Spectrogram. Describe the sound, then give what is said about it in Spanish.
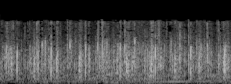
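A crowd claps loudly to welcome a traveling school arriving in Paraná, a dense, fluttering wash of many hands at a strong, steady level with slight swells, and no voices over it. “Paraná y la vamos a recibir con un fuerte aplauso, compañeros,”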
